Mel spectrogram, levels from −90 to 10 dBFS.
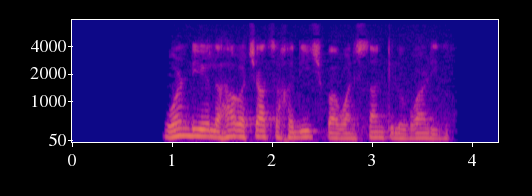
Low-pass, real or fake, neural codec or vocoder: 7.2 kHz; real; none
